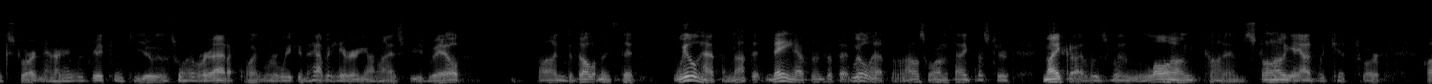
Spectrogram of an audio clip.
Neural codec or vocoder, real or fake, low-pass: codec, 24 kHz, 1.5 kbps, HILCodec; fake; 7.2 kHz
